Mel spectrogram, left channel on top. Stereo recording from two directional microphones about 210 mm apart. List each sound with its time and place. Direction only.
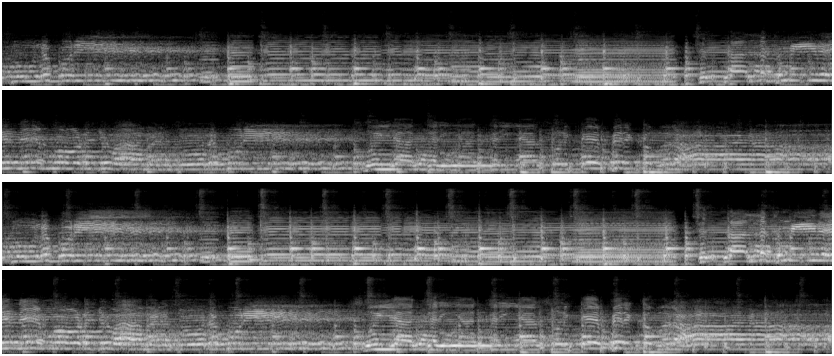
7.3 s music: 60° right (ahead or behind)
12.0 s music: 55° right (ahead or behind)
